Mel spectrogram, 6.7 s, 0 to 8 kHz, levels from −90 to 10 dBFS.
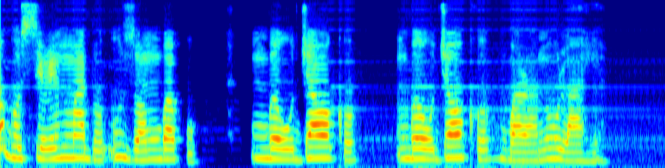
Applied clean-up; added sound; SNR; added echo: neural separator model SepFormer DNS4.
